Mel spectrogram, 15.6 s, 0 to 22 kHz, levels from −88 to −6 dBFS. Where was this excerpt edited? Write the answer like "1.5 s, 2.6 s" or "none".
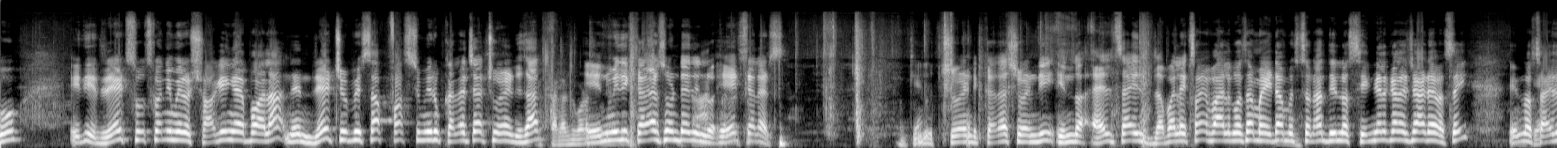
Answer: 11.9 s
